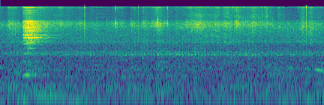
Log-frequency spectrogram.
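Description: Steady low hum of street traffic, with a brief rustle near the start.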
